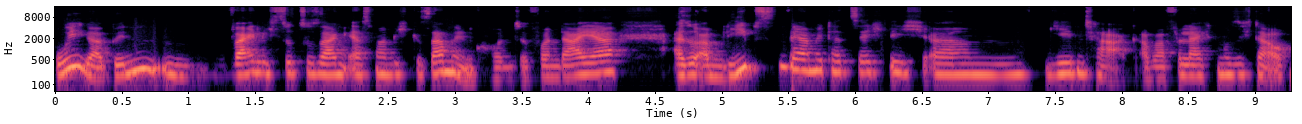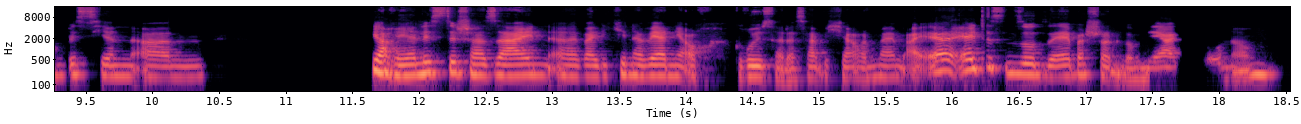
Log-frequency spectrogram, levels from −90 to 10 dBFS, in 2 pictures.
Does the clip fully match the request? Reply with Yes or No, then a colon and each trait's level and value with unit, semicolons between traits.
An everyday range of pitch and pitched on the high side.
Yes: average, 3.3 semitones; high, 195 Hz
